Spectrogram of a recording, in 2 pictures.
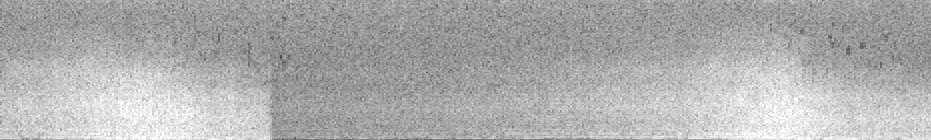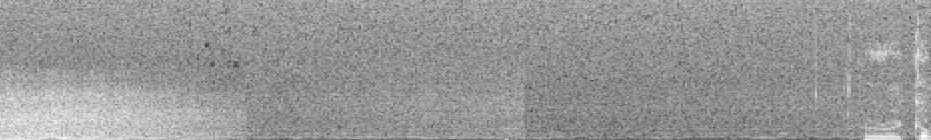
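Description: Stock race cars roar around Talladega in a racing video game, two loud engine passes sweeping by with rising and falling pitch, then a steadier drone of the pack at speed.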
